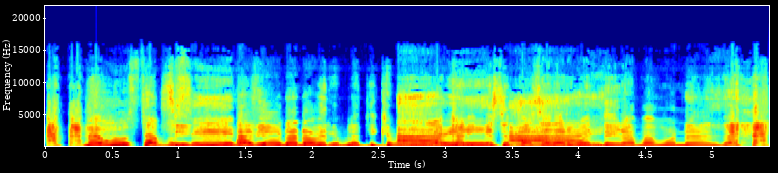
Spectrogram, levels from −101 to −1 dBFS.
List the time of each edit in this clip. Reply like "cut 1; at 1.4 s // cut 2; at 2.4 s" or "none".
cut 1; at 2.1 s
